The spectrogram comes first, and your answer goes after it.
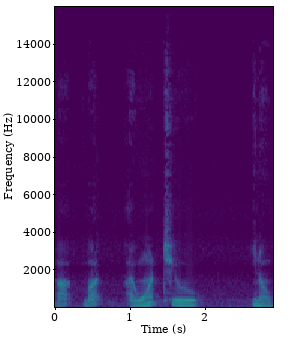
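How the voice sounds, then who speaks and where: In a very clean recording with a silent background, a man mumbles at a medium pitch with monotone, flat intonation. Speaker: audio gear reviewer. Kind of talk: product review. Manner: mumbling; casual, many fillers.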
